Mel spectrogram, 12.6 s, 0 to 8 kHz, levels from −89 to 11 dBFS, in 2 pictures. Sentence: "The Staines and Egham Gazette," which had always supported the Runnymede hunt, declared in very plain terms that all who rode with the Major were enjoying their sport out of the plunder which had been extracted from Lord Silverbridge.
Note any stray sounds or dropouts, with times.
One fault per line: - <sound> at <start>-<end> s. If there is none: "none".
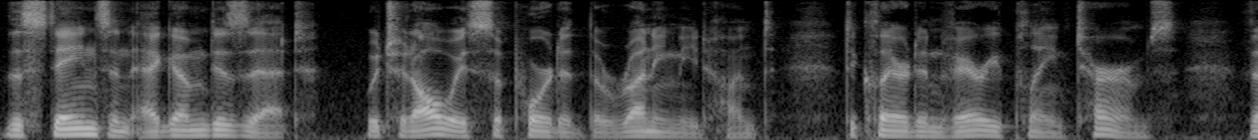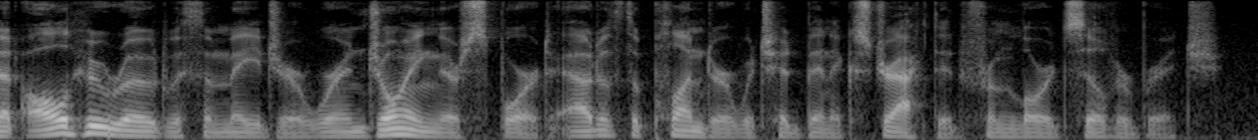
none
